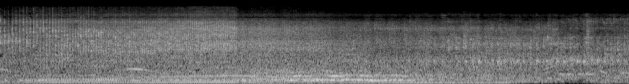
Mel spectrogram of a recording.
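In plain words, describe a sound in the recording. A tractor engine rumbles and strains nearby.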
